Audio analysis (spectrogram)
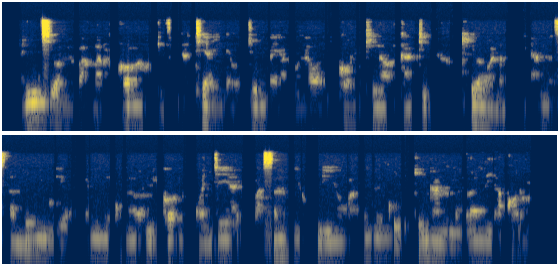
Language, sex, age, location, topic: Swahili, male, 25-35, Wajir, health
